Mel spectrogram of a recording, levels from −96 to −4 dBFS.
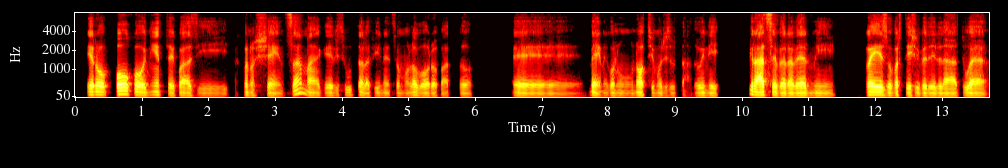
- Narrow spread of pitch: Yes, narrow, 2.0 semitones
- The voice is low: Yes, very low, 80 Hz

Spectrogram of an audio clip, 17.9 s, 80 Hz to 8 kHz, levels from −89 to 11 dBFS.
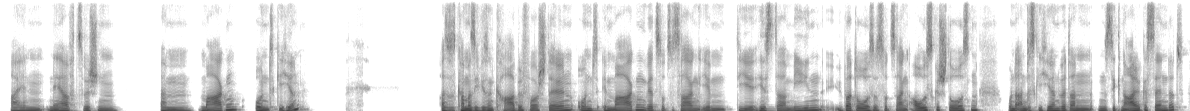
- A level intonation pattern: No, average, 3.4 semitones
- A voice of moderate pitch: No, low, 130 Hz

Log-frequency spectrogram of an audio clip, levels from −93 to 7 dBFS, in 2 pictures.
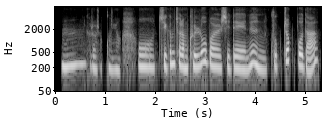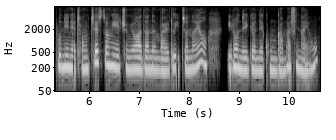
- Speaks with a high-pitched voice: Yes, high, 200 Hz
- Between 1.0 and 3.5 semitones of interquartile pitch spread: Yes, average, 3.2 semitones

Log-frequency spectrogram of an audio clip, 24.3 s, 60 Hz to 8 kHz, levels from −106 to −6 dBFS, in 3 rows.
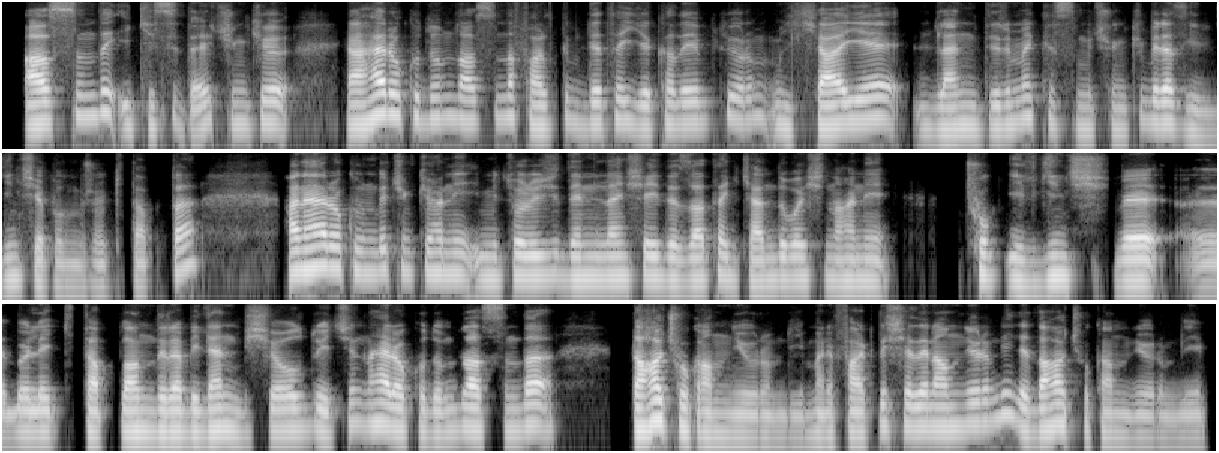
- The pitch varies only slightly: No, average, 3.7 semitones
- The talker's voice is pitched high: No, low, 130 Hz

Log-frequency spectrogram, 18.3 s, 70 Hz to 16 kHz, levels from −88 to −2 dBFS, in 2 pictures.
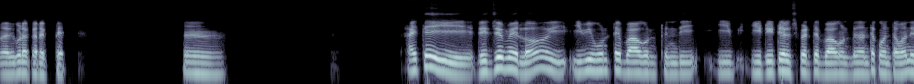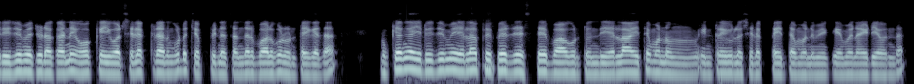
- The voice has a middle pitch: Yes, medium, 145 Hz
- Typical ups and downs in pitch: No, narrow, 2.2 semitones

